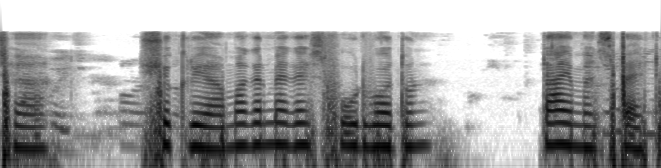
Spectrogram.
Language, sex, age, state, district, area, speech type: Kashmiri, female, 45-60, Jammu and Kashmir, Srinagar, urban, spontaneous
